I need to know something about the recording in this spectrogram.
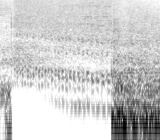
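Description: Hardstyle track in a transition: the bass drops out and a wash of synthesized noise fills the mids and highs, then the low bass and kick come back in near the end.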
